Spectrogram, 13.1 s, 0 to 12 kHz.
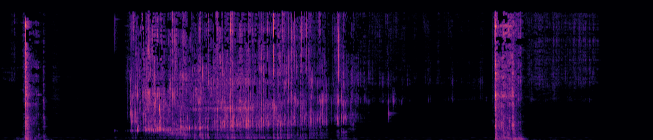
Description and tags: pouring coffee
Taking the coffee pot, pouring the coffee, putting the coffee pot back.
Recorded with a Zoom h1.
